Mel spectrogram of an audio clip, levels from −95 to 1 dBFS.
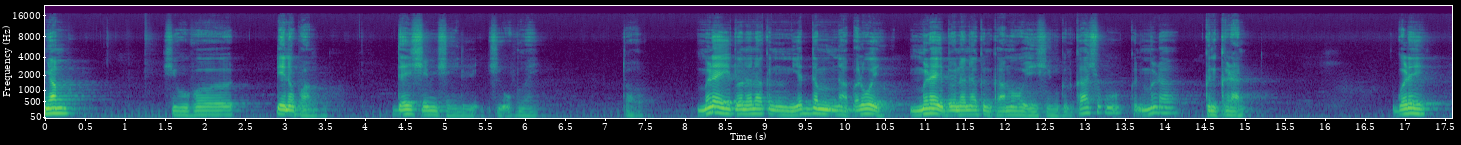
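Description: Listening to the speech closely, nothing stood out as a technical fault at any point.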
